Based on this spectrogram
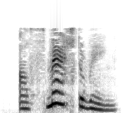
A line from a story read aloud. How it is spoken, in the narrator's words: cried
